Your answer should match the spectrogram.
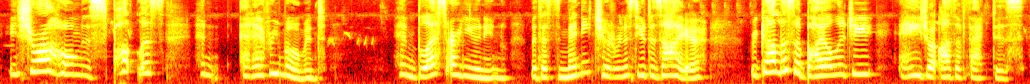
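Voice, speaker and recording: A woman voicing an obsessive female fox spirit in a borrowed human body, speaking in a calm, formal, quietly manipulative way that dips into whispers. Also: sits high. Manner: soft-spoken, dipping into whispers. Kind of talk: ASMR roleplay.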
